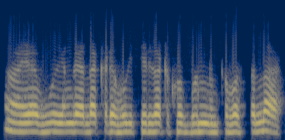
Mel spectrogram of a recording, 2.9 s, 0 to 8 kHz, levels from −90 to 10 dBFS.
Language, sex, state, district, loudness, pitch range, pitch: Kannada, male, Karnataka, Shimoga, -17 LUFS, 180-185 Hz, 185 Hz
